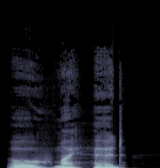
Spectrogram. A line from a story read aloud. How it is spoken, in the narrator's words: She also was suffering from a headache, and when he entered her room she moaned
